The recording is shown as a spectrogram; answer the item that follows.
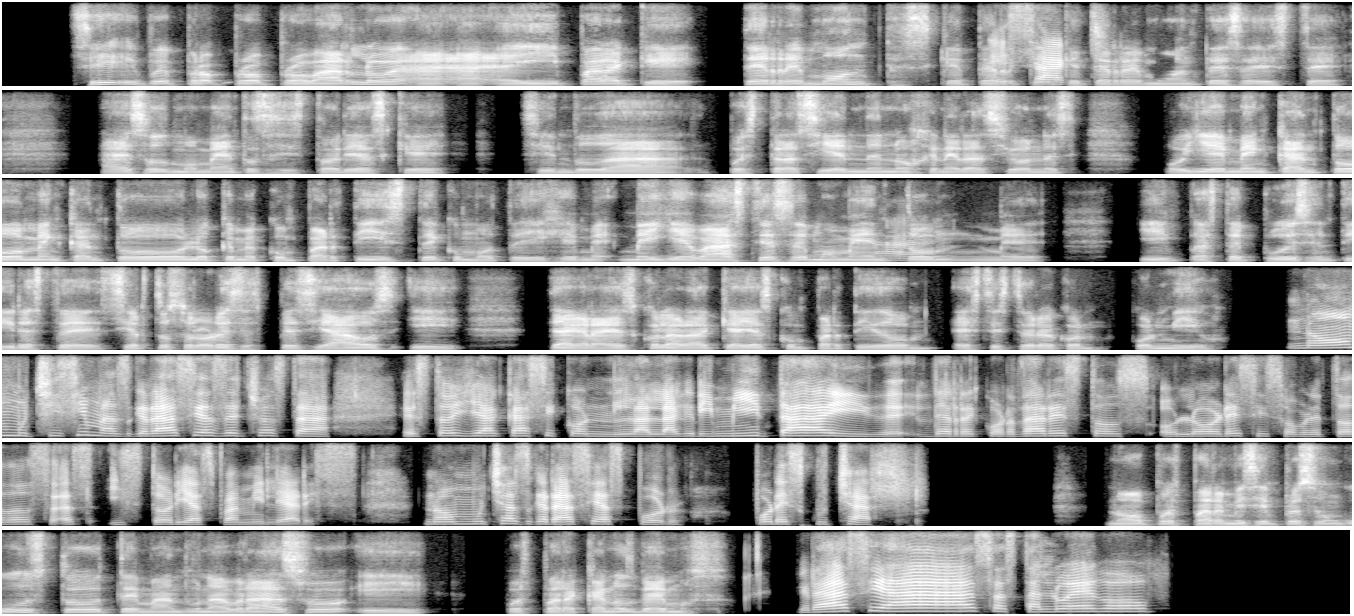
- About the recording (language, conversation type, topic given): Spanish, podcast, ¿Qué comida te recuerda a tu infancia y por qué?
- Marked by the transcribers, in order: tapping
